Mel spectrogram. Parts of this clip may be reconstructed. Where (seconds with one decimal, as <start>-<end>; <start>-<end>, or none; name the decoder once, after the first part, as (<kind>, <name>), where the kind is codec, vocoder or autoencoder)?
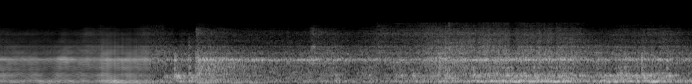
0.0-1.5 (vocoder, Vocos)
